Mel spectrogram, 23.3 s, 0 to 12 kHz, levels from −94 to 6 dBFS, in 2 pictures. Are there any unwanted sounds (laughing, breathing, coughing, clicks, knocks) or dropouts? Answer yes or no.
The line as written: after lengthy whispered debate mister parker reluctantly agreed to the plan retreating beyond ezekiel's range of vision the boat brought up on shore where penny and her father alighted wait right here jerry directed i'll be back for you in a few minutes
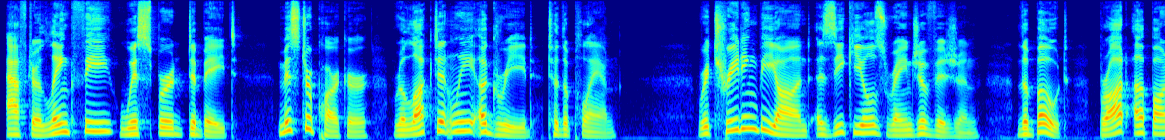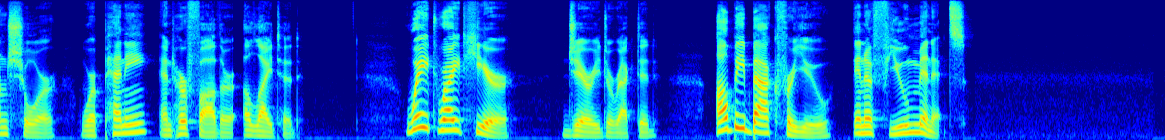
no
